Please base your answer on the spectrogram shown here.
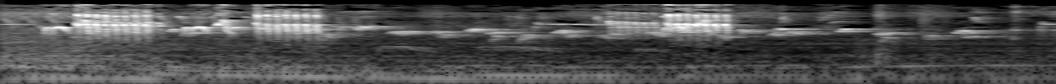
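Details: Calls of a female bar-winged prinia, narung style, with sharp high notes and two clusters of rapid buzzy trills, while a second, softer bird warbles lower, descending phrases in the gaps.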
